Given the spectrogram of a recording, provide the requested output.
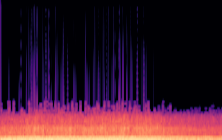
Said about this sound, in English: Suddenly a train roars past the windows, its lights illuminating the faces of the two men.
